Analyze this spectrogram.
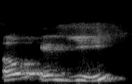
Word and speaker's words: one: The number one is, the spelling is O-N-E, but the pronunciation of that is one. The initial sound of that word one is W, one.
